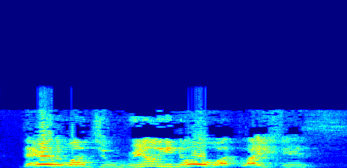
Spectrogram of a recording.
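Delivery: high, loud shout. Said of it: "she shouted out".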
